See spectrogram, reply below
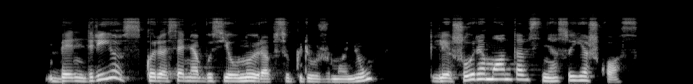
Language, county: Lithuanian, Šiauliai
